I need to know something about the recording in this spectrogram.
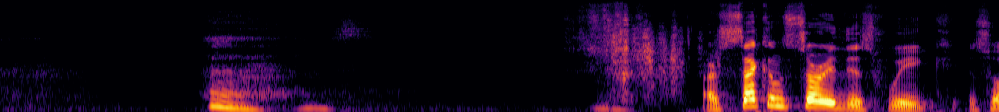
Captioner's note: sighing heavily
